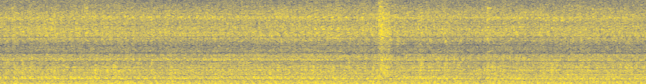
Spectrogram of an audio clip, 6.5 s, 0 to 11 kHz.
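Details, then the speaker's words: 30+ year old Denyo DCA-15SS-N diesel generator, 1.6 three-cylinder Nissan diesel (18 PS at 1500 rpm), warmed up and no load after years unused: steady, even low drone with no knocks or misses; running normally. "okay friends that's all I guess it's running perfectly that's a really really real reliable little machine"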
